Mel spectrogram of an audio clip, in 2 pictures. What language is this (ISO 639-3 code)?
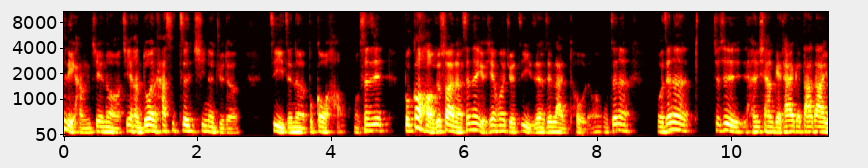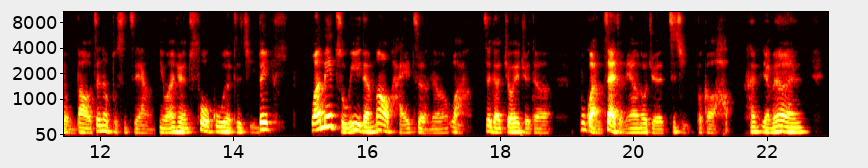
zho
